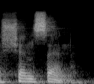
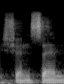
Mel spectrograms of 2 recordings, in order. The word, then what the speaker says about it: Shenzhen: Shenzhen, hay varias formas de pronunciarlo. Se escribe en nuestro alfabeto S-H-E-N-Z-H-E-N, Shenzhen, Shenzhen, Shenzhen. Es así, hay varios dialectos dentro de la China.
